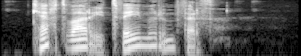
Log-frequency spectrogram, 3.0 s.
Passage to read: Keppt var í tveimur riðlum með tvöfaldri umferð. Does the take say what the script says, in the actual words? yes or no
no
